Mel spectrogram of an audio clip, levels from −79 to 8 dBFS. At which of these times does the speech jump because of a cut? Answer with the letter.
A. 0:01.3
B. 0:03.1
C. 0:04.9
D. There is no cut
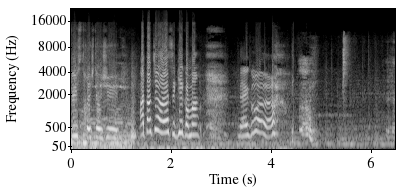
A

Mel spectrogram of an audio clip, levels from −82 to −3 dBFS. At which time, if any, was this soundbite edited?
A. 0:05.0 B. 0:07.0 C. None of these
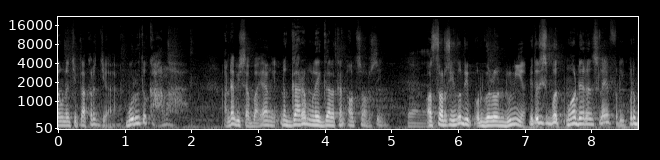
B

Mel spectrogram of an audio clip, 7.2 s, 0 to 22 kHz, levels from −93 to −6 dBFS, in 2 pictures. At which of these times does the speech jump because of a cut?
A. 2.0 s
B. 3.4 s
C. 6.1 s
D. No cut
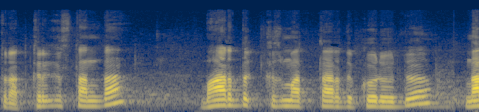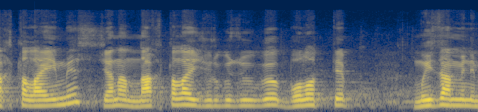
B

